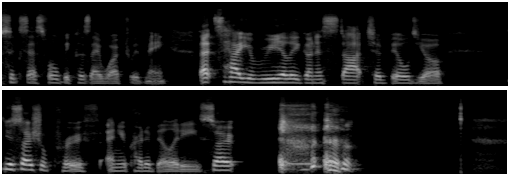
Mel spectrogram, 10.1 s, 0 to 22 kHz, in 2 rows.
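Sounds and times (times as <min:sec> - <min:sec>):
speech: 0:00.0 - 0:08.7
person coughing: 0:07.8 - 0:08.7.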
